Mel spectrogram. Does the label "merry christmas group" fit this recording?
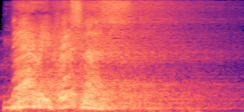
Yes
